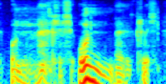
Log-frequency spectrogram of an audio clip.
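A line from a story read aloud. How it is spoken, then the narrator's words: Mumble. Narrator (German): murmelte er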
